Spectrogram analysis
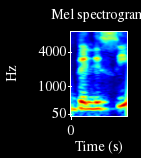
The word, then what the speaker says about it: Tbilisi: So Tbilisi Declaration, T is silent, so it's Tbilisi, it's a place in Georgia.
